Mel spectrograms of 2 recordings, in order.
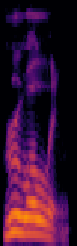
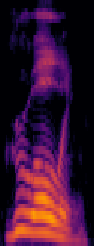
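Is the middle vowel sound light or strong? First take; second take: strong; strong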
